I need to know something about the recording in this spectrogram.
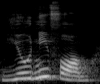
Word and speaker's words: uniform: A uniform, it is again y sound, uniform.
